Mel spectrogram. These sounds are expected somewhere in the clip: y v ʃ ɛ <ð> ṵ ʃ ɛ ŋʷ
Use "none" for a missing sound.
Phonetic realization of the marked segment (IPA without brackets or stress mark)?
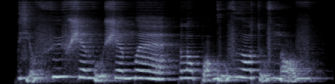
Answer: v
